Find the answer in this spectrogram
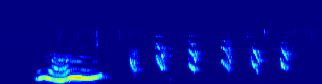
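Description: A humpback whale sings a long, low moan that wavers up and down, followed by six brief, higher squeaks, each dropping in pitch, with short silences between. Humpbacks are thought to sing like this to draw the attention of possible mates.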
